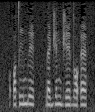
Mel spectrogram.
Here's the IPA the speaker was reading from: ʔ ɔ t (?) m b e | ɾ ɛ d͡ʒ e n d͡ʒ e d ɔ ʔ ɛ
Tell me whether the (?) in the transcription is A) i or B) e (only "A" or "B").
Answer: A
